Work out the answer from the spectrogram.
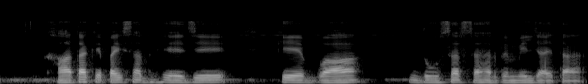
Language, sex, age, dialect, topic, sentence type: Magahi, male, 41-45, Western, banking, question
